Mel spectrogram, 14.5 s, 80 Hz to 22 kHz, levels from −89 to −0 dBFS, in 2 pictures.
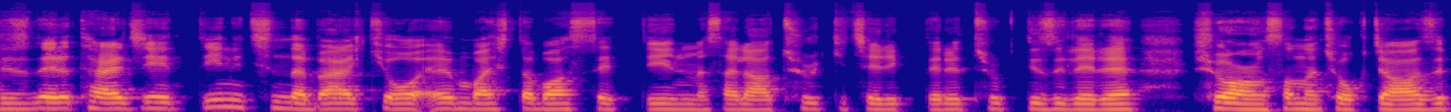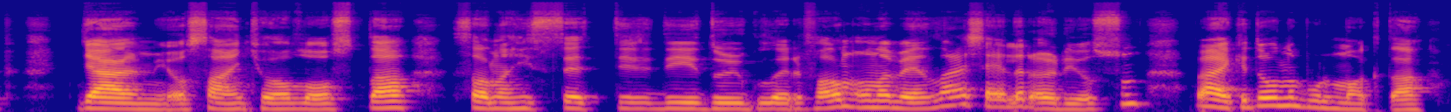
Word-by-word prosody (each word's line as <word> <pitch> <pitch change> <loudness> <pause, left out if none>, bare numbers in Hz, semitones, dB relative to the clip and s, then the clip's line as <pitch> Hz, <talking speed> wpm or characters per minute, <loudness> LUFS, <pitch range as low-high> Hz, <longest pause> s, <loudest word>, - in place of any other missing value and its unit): dizileri 175 +2 +1
tercih 175 0 +1
ettiğin 210 +6 -7
için 195 -3 -7
de 160 -1 0
belki 165 0 -1
o 165 - 0
en 170 0 -4
başta 160 0 -3
bahsettiğin 160 -1 -4
mesela 145 0 -3
Türk 165 +2 -10
içerikleri, 155 -1 -7
Türk 170 0 -11
dizileri 160 -1 -1 0.3
şu 180 - +4
an 155 -1 +3
sana 155 0 -4
çok 150 0 -4
cazip 155 +2 0 0.3
gelmiyor. 165 -4 +6
Sanki 165 +1 +1
o 165 0 0
Lost'ta 165 +5 +3 0.2
sana 180 -2 +2
hissettirdiği 175 -1 -2
duyguları 170 0 -1
falan 185 +6 +2
ona 205 -1 +2
benzer 180 +11 +2
şeyler 220 -6 0
arıyorsun. 170 - -1 0.2
Belki - - +5
de 255 - +6
onu 255 -1 +3
bulmakta, 160 -6 -2
165 Hz, 150 wpm, -24 LUFS, 160-180 Hz, 0.3 s, gelmiyor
